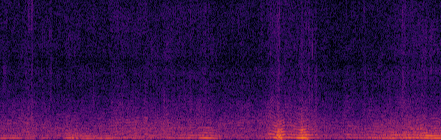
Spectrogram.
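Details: Bees buzzing inside their hive: a steady low hum with stacked overtones, rising and falling slightly, broken by two sharp knocks near the three-second mark.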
